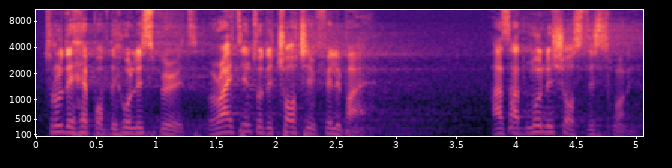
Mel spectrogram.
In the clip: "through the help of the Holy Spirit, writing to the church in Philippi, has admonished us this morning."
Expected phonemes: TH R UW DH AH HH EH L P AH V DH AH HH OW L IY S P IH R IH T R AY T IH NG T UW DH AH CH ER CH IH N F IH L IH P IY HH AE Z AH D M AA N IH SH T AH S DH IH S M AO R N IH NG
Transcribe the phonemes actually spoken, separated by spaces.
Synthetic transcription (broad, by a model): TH R UW DH AH HH EH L P AH V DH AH HH OW L IY S P IH R IH T R AY T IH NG T UW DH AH CH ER CH IH N F IH L IH P IY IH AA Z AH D M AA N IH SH AH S DH IH S M AO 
